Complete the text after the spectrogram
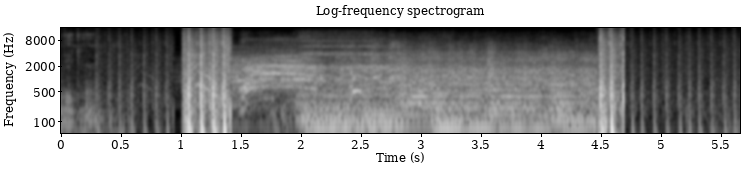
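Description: A man cries out in shock.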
